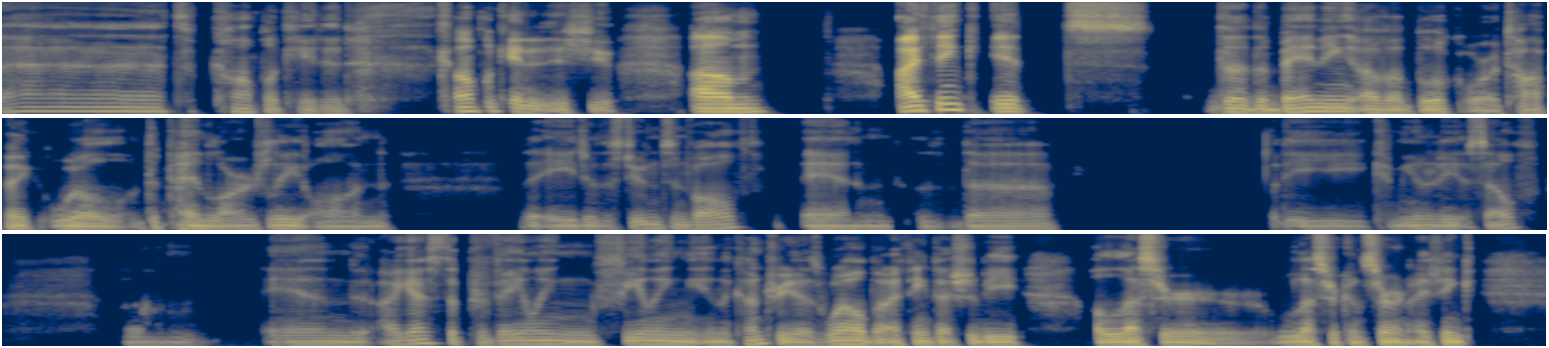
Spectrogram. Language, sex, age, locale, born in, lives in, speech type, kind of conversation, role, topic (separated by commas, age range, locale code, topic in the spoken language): English, male, 50-54, en-US, United States, United States, conversation, unstructured, none, What is your opinion on schools banning certain books or topics?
